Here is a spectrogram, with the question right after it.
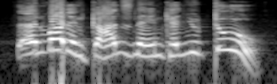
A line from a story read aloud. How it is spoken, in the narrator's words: shouted Stumm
